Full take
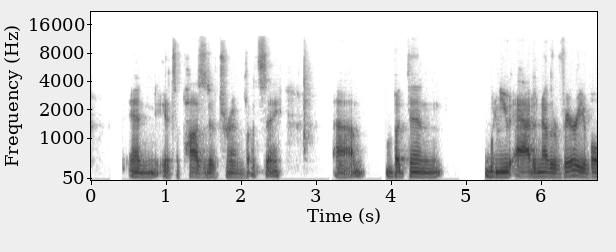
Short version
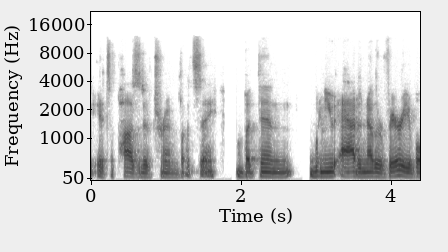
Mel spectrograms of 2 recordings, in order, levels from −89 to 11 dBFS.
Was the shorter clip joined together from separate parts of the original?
yes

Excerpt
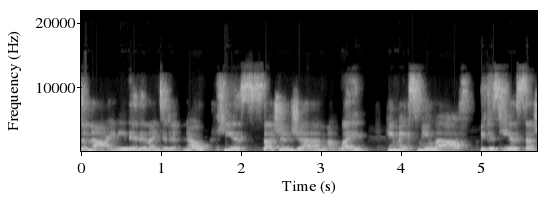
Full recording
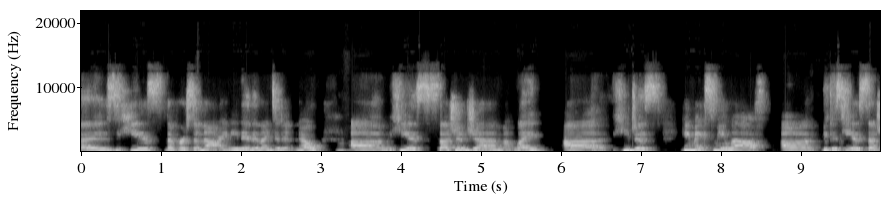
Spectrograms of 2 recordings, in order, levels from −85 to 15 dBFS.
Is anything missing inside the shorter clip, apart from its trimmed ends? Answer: yes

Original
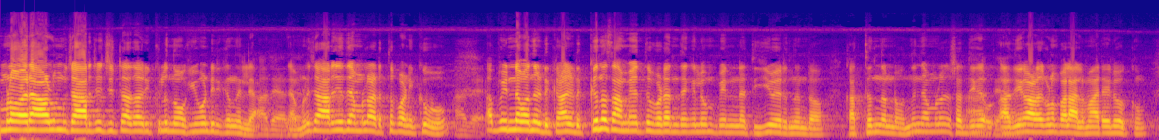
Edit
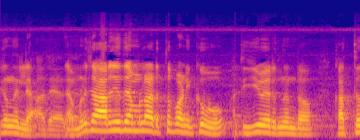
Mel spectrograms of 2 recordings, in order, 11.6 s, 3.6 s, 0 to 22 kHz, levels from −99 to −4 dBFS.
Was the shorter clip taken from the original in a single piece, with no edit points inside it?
no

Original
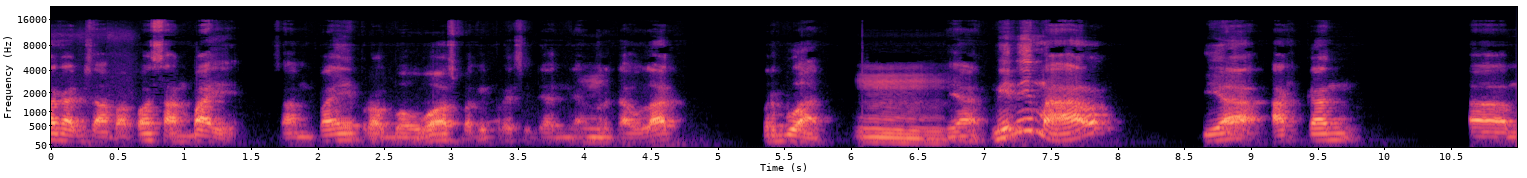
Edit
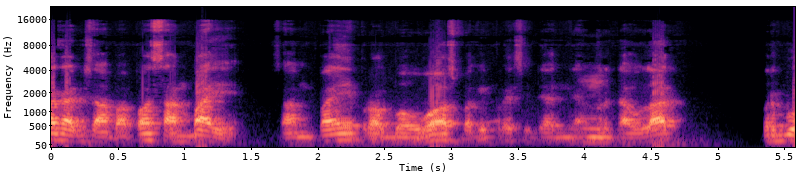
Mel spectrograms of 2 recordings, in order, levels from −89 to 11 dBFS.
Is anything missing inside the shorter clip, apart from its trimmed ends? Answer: no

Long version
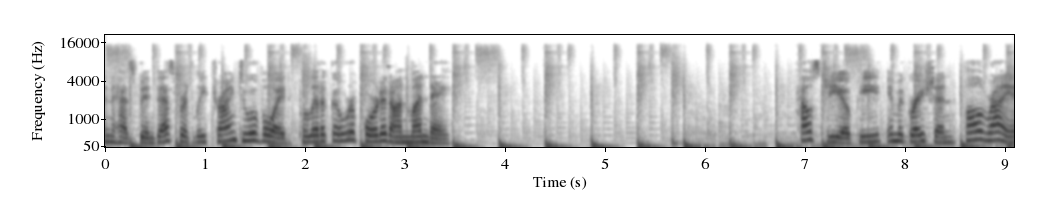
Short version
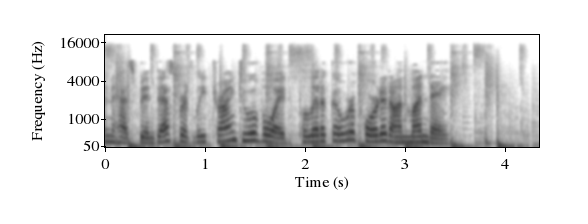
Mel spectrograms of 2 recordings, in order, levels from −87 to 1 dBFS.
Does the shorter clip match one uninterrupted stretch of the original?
no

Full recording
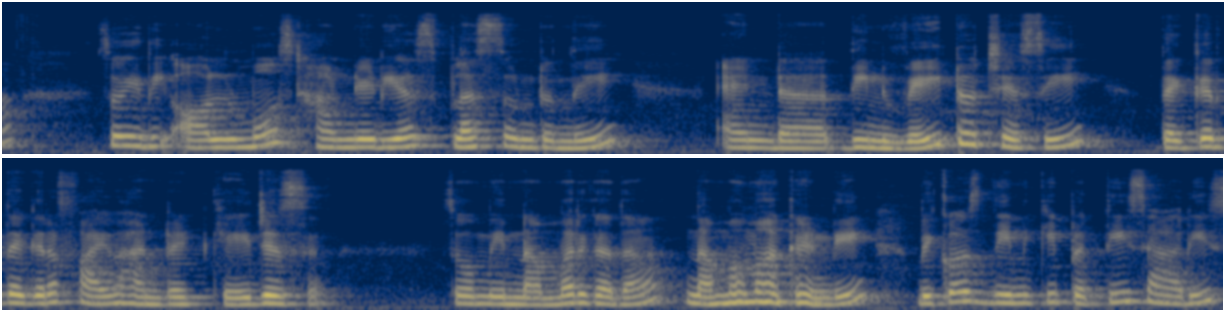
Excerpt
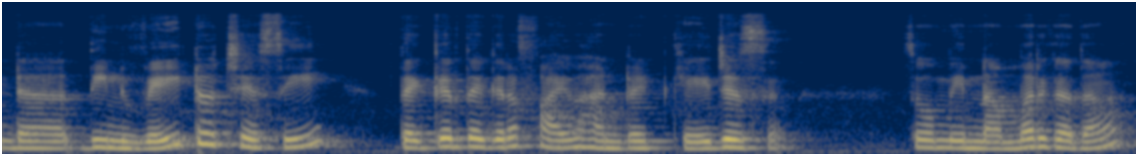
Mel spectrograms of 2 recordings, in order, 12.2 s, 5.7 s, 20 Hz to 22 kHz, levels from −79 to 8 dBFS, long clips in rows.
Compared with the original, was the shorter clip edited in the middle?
no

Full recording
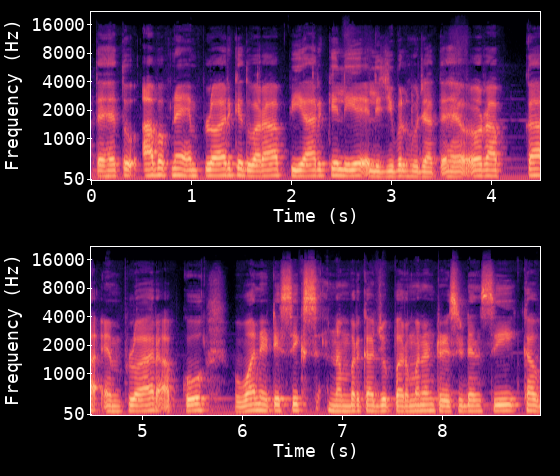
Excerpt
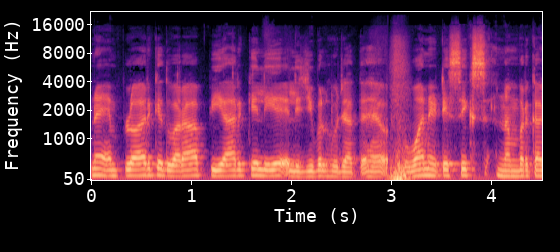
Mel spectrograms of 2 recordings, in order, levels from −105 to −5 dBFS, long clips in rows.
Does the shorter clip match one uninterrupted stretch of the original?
no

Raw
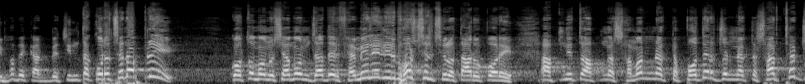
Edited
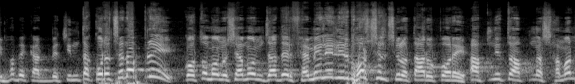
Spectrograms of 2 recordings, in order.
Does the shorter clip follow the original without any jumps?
no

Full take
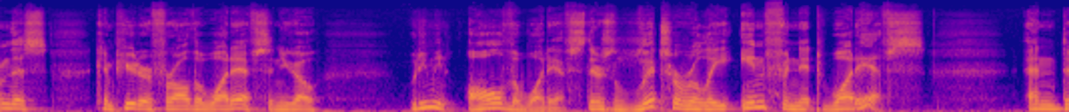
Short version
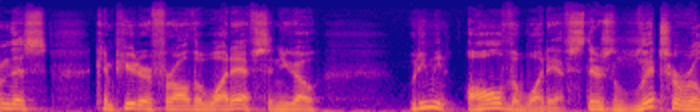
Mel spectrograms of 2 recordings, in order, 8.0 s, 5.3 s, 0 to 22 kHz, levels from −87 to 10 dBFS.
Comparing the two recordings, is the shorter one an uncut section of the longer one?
yes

